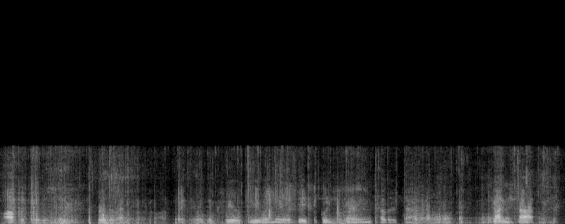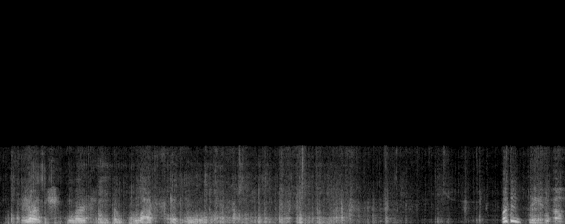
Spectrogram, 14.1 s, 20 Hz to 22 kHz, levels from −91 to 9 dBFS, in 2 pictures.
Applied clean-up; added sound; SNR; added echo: neural mask model RNNoise.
